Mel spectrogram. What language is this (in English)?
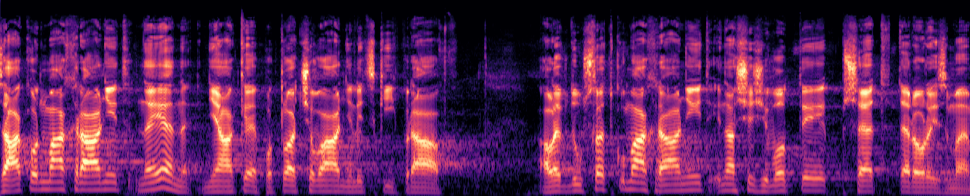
Czech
